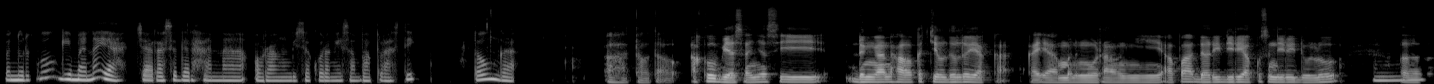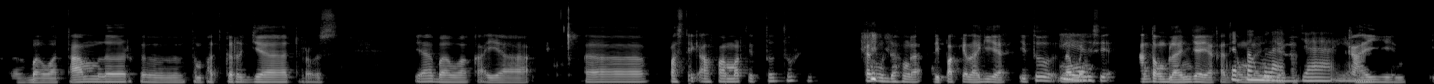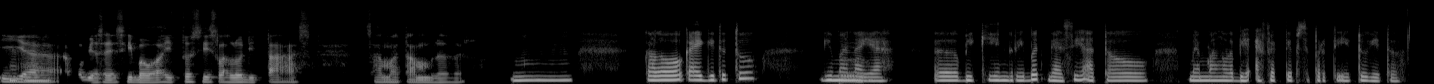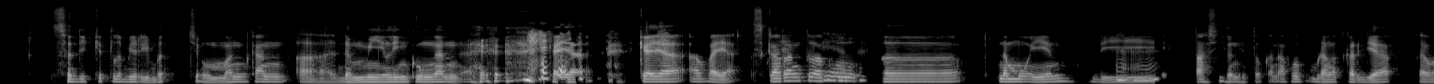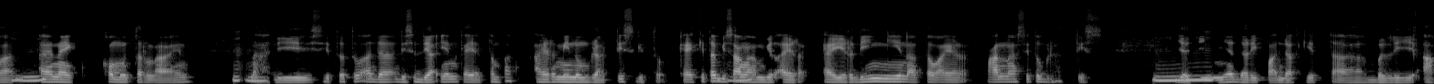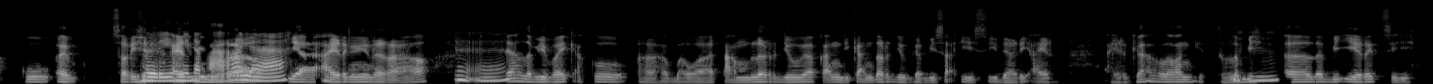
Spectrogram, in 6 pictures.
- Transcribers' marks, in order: other background noise; tapping; tsk; chuckle; chuckle; laugh; "stasiun" said as "tasiun"; in English: "commuter line"; laughing while speaking: "sorry"
- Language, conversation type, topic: Indonesian, podcast, Menurutmu, apa cara paling sederhana yang bisa dilakukan orang untuk mengurangi sampah plastik?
